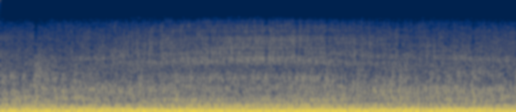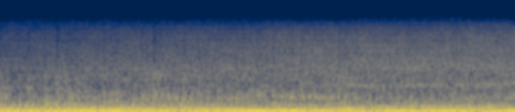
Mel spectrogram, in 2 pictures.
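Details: Nissan Sentra turbo build, startup after a no-spark fault was fixed and new V-band exhaust welded: deep, even exhaust rumble holding steady with no misses, knocks or rattles; runs cleanly.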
